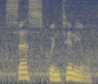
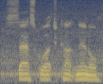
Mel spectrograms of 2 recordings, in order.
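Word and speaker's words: Sesquicentennial: It's sesquentennial, I believe is how it's said. I've been calling it Sasquatch Continental, but that's not correct.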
